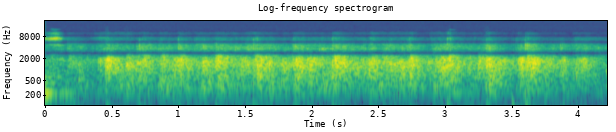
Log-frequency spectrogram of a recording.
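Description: Audience applauding: many hands clapping in a steady patter that tapers off near the end.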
